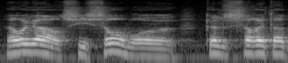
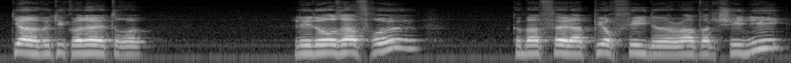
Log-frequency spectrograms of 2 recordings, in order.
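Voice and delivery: bitter challenge; 3 semitones higher, 6 dB louder than usual. A narrator's reading.

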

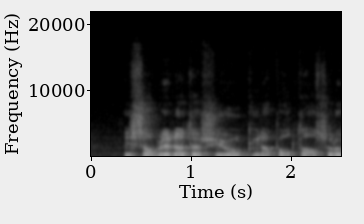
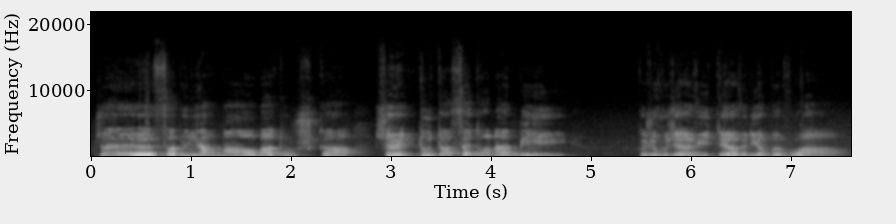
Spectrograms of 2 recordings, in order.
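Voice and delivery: high, loud mock friendliness, settling down; derisively chummy, starting high and easing; sardonic; 3 semitones higher, 7 dB louder than usual. A narrator's reading. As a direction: gush with false familiarity. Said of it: "de son ton narquois".

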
